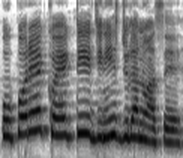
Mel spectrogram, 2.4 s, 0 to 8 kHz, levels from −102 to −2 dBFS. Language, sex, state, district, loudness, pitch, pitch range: Bengali, female, Assam, Hailakandi, -11 LUFS, 300 Hz, 275-335 Hz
